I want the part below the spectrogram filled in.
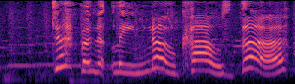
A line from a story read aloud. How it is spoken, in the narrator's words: laughed Thomas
